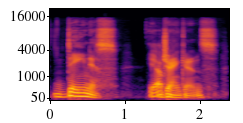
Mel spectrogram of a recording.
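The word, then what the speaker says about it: Daniss Jenkins: And it's Dennis Jenkins, kind of like he's from Denmark.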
